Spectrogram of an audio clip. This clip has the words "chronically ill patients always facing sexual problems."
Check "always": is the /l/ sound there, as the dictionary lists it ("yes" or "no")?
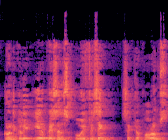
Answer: no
